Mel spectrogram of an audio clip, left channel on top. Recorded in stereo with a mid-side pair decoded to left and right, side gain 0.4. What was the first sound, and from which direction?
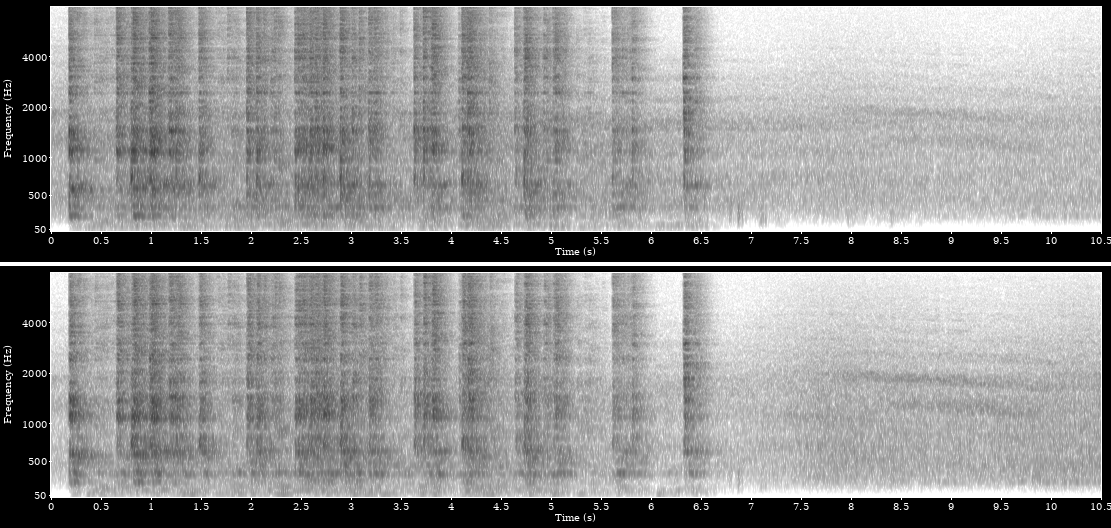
A dropped coin, 65° left.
